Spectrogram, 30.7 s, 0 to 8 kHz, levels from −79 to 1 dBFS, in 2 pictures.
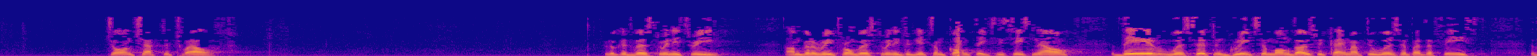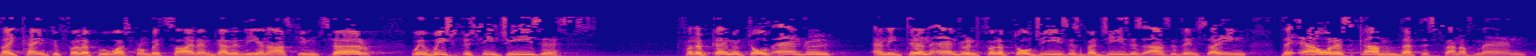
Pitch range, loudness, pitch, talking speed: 150-200 Hz, -19 LUFS, 165 Hz, 160 wpm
